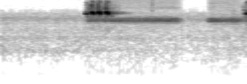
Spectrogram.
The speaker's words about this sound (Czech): Slyšíš? Slyším ptáky. To byl cvrček.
